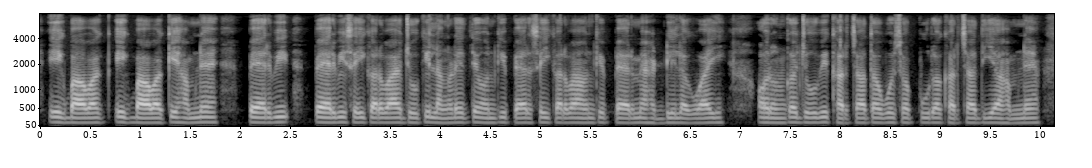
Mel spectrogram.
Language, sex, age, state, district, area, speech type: Hindi, male, 18-30, Madhya Pradesh, Gwalior, urban, spontaneous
